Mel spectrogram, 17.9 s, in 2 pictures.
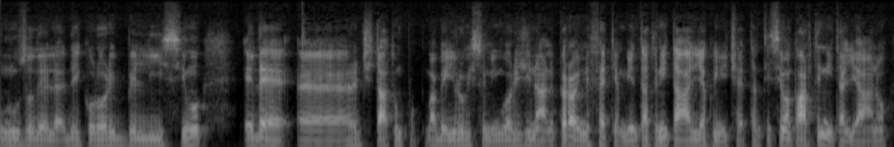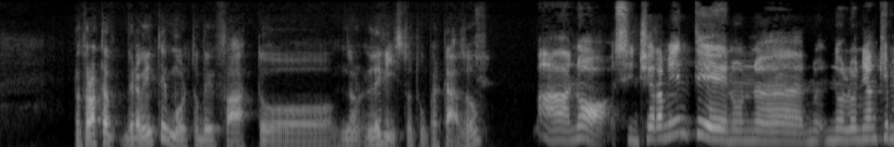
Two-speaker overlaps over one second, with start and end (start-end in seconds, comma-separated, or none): none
